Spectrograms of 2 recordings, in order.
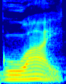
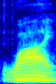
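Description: First: It begins with a G-like sound before the W. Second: It begins with a plain W sound. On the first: The speaker calls it wrong. "nada de why con G, que suele ser también un error común" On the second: The speaker calls it right. "sino why"

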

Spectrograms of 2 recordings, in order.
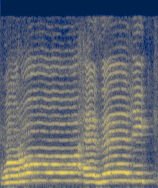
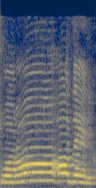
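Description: First: The opening glottal sound is thin and light. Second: The opening glottal sound is thick and heavy. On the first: The speaker calls it right. "رقق الهمزه ... لكن هي وراء ذلك" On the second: The speaker calls it wrong. "ما تقوليش وراء ذلك لا هي مش دي لما يبقى عندك وجع في اسنانك"

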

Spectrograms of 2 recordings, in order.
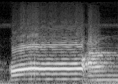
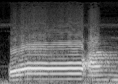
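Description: Both takes have the same delivery.

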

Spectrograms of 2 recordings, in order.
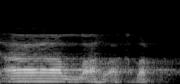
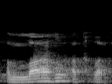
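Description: First: The opening vowel of the first word is drawn out. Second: The opening vowel of the first word is short. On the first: The speaker calls it wrong. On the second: The speaker calls it right.

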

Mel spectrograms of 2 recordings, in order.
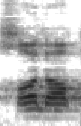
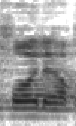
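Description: First: The l sound is thick and heavy. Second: The l sound is thin and light. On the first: The speaker calls it wrong. "كيف يفخمونها؟ يقول هكذا" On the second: The speaker calls it right. "اللام مرققة"

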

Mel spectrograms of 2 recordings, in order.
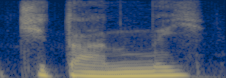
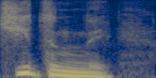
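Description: First: The stress is on the second syllable. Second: The stress is on the first syllable.

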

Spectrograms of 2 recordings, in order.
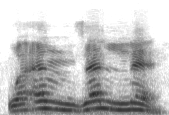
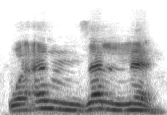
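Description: No difference in how they are said.

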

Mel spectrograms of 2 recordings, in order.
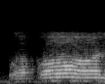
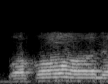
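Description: Both takes have the same delivery.

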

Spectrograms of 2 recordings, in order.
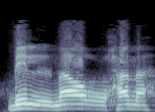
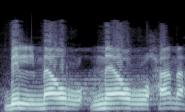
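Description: First: The a vowel is fully open. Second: The a vowel is tilted toward e. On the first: The speaker calls it right. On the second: The speaker calls it wrong.

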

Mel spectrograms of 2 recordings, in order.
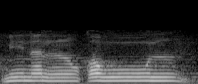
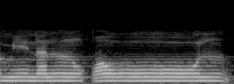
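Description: First: The vowel in qawl is held for two beats. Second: The vowel in qawl is held for four beats. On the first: "itu yang dua harakat" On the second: "kalau empat harakat"

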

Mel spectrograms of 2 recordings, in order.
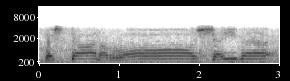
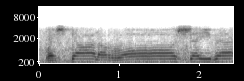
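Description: No difference in how they are said.

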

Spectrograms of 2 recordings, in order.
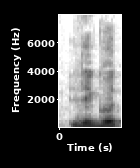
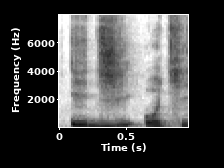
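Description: First: The term is pronounced as a single word. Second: The term is spoken as separate letters. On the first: "ça se dit peut-être pas comme cela" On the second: "si vous préférez, puisque ce sont des initiales"

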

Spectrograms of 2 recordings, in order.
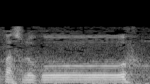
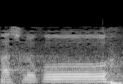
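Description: First: The long vowel is held for six counts. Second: The long vowel is held for four counts.

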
